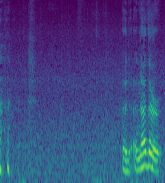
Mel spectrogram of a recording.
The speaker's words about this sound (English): You hear that rain in the background? You can imagine we're in the Amazon jungle.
